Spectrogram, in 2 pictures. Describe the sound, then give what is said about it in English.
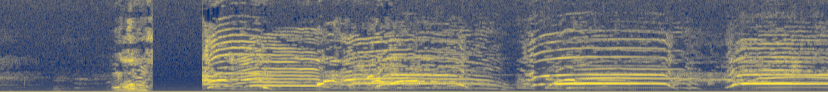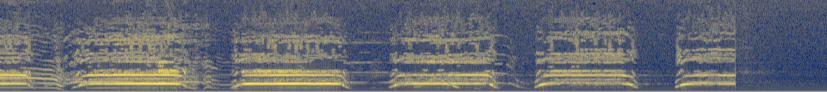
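A woman yells loudly and repeatedly at a black bear to scare it away, about eight or nine strained, high-pitched shouts in a row, each long and wavering, with brief gaps between them. “If I was a dude in the house and a lady was yelling like that repeatedly, I'd be running right beside the bear.”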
